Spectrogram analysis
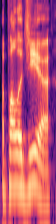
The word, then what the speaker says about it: apologia: formal written defense that's the exact opposite appal apologia you are looking at Julian's pronunciation guide where we look at how to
